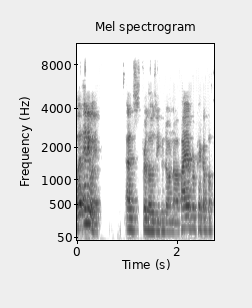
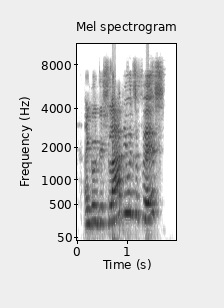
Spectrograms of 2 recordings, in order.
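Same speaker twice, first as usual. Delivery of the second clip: mock, put-on German accent; 12 semitones higher, 9 dB louder than usual. Showing off their german accent to the others. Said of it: "Have you ever heard my German accent?".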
